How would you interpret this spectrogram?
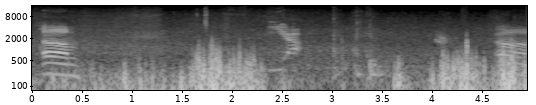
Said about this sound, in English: It's really windy out here, and I goofed.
